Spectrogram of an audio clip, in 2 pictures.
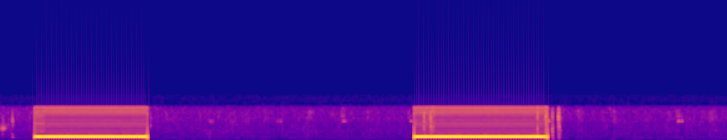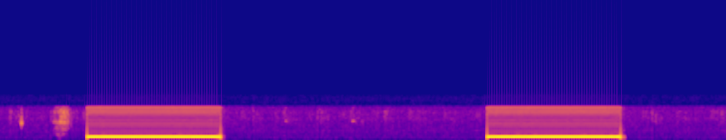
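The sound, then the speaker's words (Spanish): A telephone call ringing out after being dialed: four long, even ringback tones, each about two seconds, separated by roughly four-second gaps of near silence. “vamos a hacerle otro intento aquí al Jaguar Gutiérrez, a ver si nos contesta”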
